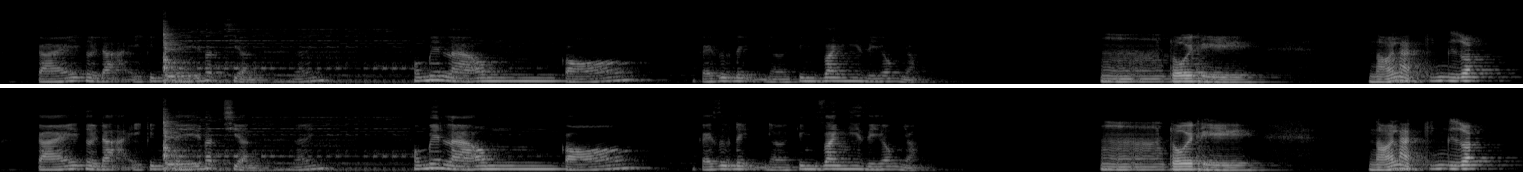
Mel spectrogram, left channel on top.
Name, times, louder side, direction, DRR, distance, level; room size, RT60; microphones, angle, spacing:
voice 1, 0.4-3.3 4.1-6.4 7.0-9.2, right 3 dB, 75° right, 12 dB, 0.9 m, -37 dB
sound 1, 1.6-7.4 7.9-8.0, right 1 dB, 5° right, 0.7 m, -46 dB
voice 2, 11.0-12.5 12.8-13.1 13.7-14.7, right 2 dB, 35° right, 9 dB, 1.2 m, -33 dB
16.0 x 7.6 x 8.4 m, 0.82 s
head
